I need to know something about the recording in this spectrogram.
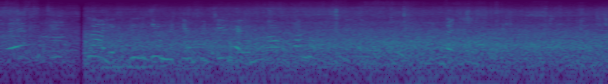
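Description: Busy city street ambience: a steady wash of traffic noise with scattered voices of people nearby, and a brief dropout under a second in where the recording cuts.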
